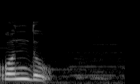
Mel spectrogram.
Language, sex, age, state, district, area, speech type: Kannada, female, 30-45, Karnataka, Davanagere, rural, read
